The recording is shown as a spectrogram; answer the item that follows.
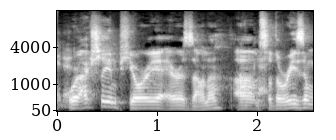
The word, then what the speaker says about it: Peoria: In Poria. That's how you say it. I got to get the pronunciation right.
